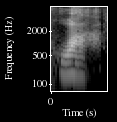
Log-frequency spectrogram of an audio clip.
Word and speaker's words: Roy: In 1960, with the help of Raoul Waugh, I know that Roy is pronounced Roi in French because I know a lady with Roi as a last name. So in 1960, with the help of Raoul Roi, he created L'Action Socialiste pour l'Indépendance du Québec, which was like the Independence Party of Quebec.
